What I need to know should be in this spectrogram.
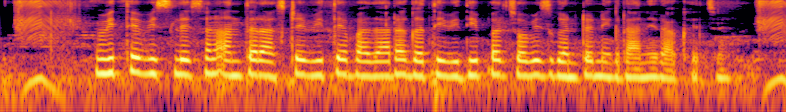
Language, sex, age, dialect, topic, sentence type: Maithili, female, 18-24, Eastern / Thethi, banking, statement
